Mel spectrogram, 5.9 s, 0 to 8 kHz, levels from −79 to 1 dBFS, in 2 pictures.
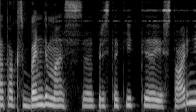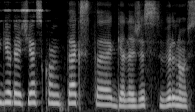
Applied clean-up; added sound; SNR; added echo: neural mask model DeepFilterNet 3.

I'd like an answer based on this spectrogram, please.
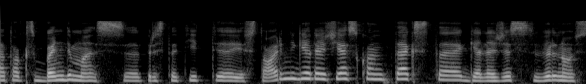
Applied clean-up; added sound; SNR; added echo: none; none; none; none.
